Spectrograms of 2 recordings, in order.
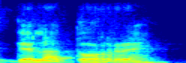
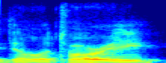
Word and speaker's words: de la Torre: you um you know you would normally roll the r's but not everybody can do that uh so i'm okay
